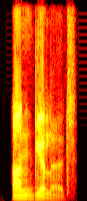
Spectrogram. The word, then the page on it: ungulate: British English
